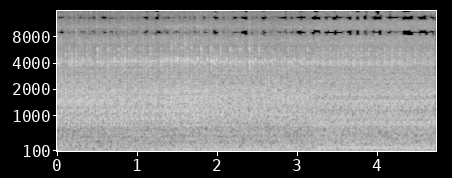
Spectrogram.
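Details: Rebuilt Scania DC16 PDE 16-litre 500 hp V8 diesel from an R500 truck, 1.6 million km, idling after repair. Deep, even rumble with no misses, stumbles or knocks: normal idle.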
